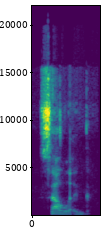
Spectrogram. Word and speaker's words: Selig: always say his name ron paul um selig selig it's s-e-l-i-g select he's an older guy he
